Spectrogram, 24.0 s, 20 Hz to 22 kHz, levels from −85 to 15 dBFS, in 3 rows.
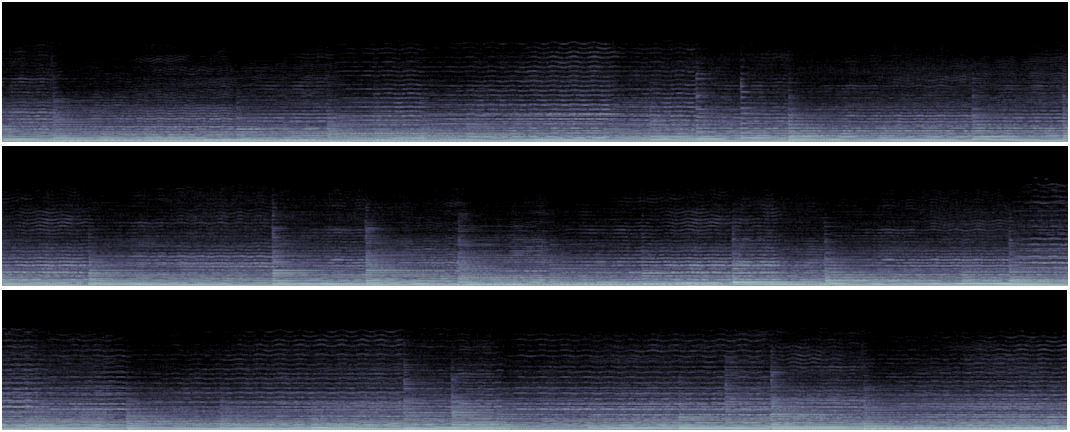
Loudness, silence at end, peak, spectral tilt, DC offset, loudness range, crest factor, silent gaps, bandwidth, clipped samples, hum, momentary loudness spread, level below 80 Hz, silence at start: -18 LUFS; 0 s; -4 dBFS; -7 dB/octave; 0.3%; 2 LU; 14 dB; none; 11 kHz; under 0.1%; none; 4 LU; -38 dBFS; 0 s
